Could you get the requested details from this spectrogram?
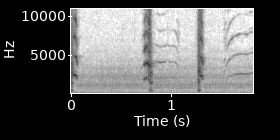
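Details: Peregrine falcon at its Minnesota cliff nest overlooking the Mississippi River, the day two chicks hatch. Three short, rasping notes sound about half a second apart, followed by a faint high thin whistle, over low background hum.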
